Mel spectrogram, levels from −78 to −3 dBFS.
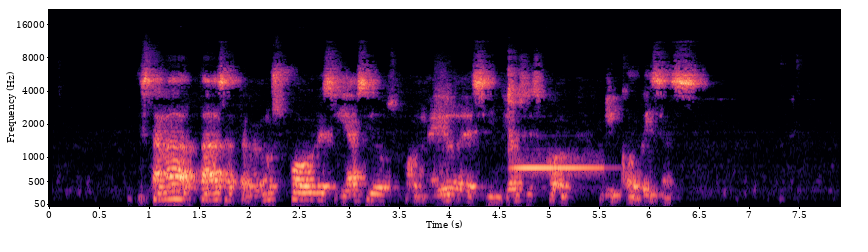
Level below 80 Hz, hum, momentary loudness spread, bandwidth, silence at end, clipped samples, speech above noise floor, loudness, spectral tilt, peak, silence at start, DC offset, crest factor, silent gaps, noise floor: -62 dBFS; none; 12 LU; 12 kHz; 1.35 s; under 0.1%; 43 dB; -17 LUFS; -3 dB/octave; -2 dBFS; 0.9 s; under 0.1%; 18 dB; none; -60 dBFS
